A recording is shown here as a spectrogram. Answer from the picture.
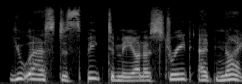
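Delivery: plain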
